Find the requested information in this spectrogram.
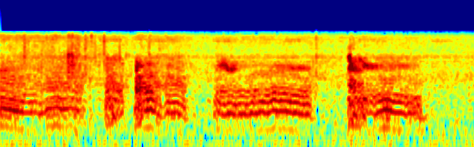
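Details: Nine-week-old male Miniature Pinscher puppy indoors, grouchy and wrestling during harness removal: harmonic whining cries and rough snarls in several bursts of about a second each, with brief pauses between, one sharp higher yelp near the end.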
